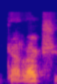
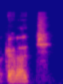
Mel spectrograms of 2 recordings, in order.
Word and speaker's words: Carraxi: la segunda cerrada de Carraxi le decíamos. Creo que después aprendí que se pronunciaba carache.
